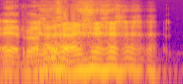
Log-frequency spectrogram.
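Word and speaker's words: Erdoğan: Anak Bu Erdogan. Iya. Erdogan BTW bacanya. Erdogan.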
